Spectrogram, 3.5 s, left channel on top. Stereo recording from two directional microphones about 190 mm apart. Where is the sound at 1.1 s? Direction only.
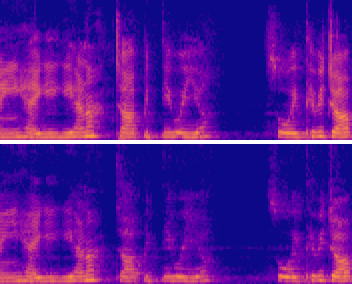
15° left (ahead or behind).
